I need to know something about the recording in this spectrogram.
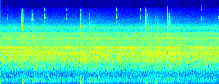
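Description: Steady background hiss with several faint, short computer mouse and keyboard clicks scattered through it.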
